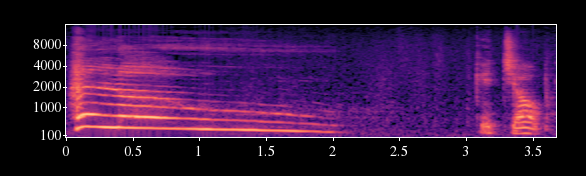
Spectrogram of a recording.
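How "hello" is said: put-on leading kids in an echoing hello, fading. Shown as a demonstration. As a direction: let each hello die away down the well. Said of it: "Again for me".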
